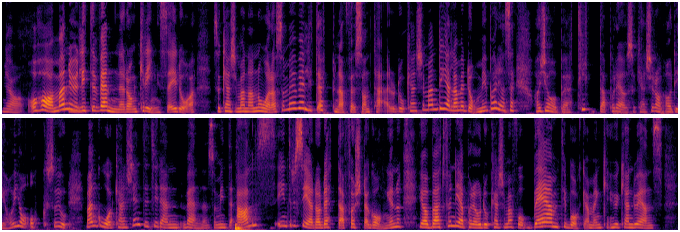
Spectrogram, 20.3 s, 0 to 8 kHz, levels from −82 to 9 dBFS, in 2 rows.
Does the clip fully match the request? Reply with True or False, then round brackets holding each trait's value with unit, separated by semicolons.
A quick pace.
True (245 wpm)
